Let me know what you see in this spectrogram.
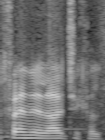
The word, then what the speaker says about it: phenological: Fien, how do you pronounce it? – Phenological.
